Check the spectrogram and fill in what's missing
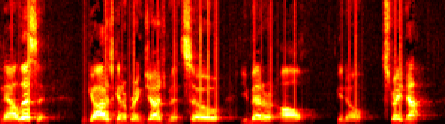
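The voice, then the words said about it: Put-on Southern accent. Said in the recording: “prophets spoke in the southern accent.”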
